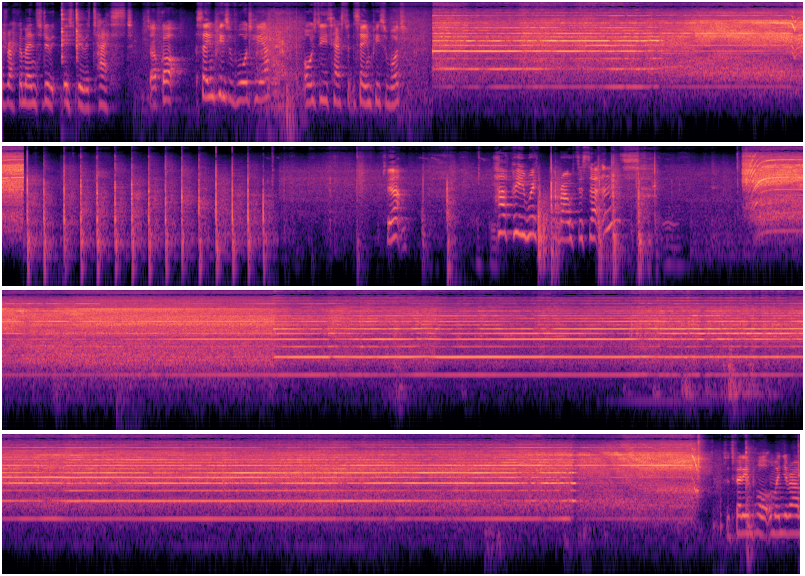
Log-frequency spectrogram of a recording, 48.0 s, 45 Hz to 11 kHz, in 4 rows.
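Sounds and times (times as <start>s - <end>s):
router whining while cutting wood: 6.5s - 12.4s, 23.1s - 46.6s.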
